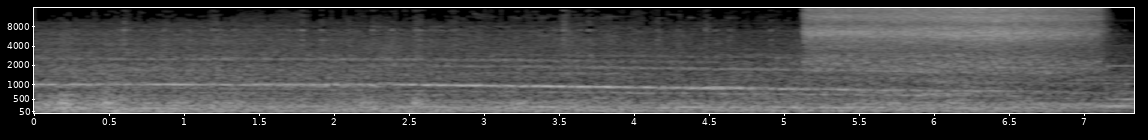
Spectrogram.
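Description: Korail Line 1 electric commuter train rolling away on the rails, with a steady whine that slowly falls in pitch. About five seconds in, a loud hiss starts and cuts off sharply about two seconds later.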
